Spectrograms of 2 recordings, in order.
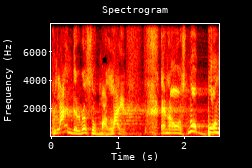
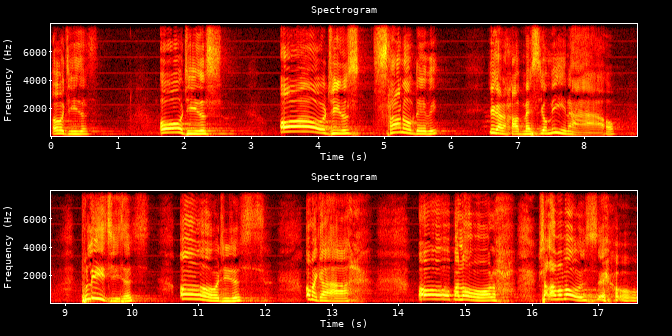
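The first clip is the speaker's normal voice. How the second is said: mock cool-guy voice, playing it cool. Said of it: "if I try and be that I be, cool guy".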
